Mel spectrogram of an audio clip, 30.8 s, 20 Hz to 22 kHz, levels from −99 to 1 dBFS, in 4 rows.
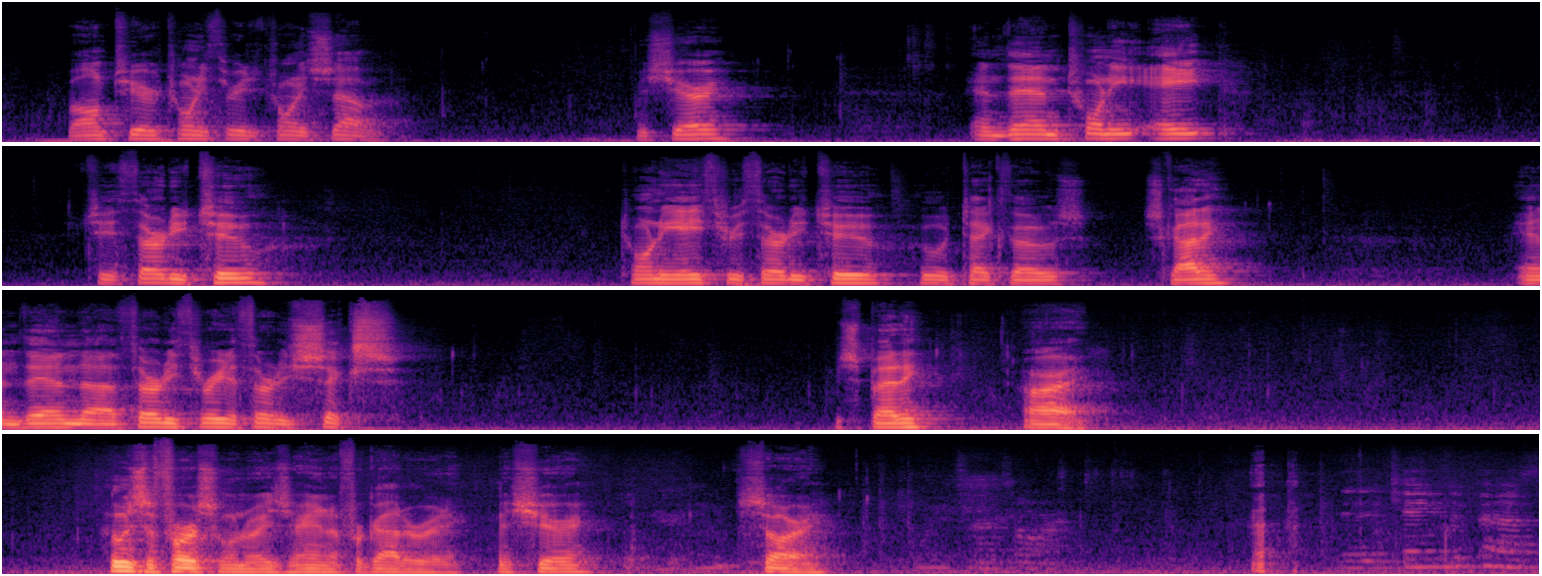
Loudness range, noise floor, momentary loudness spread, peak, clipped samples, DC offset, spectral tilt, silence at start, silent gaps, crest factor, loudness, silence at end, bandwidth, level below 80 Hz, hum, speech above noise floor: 12 LU; -66 dBFS; 20 LU; -6 dBFS; under 0.1%; under 0.1%; -6 dB/octave; 0.35 s; none; 26 dB; -29 LUFS; 0 s; 16.5 kHz; -52 dBFS; none; 38 dB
